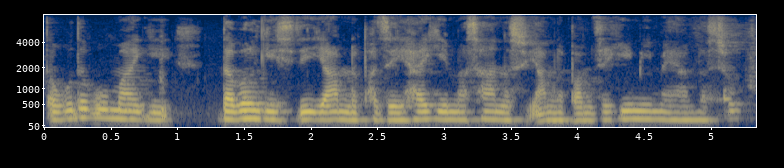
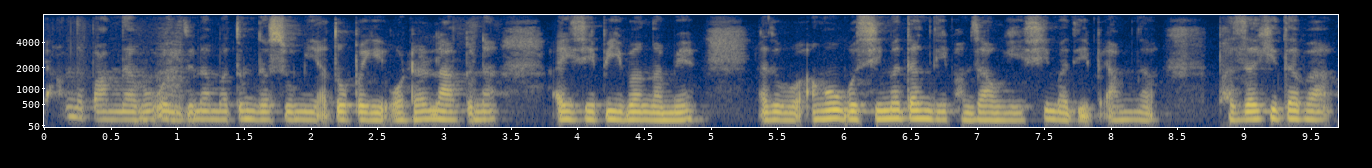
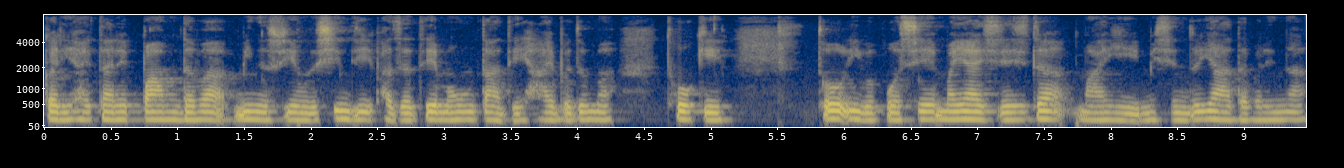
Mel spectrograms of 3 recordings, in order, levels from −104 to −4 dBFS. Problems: none marked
